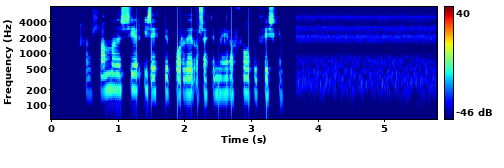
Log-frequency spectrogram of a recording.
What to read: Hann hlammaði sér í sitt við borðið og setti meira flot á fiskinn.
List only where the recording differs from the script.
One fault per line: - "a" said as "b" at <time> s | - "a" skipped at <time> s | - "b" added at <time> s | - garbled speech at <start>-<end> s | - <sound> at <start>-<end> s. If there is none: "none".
none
